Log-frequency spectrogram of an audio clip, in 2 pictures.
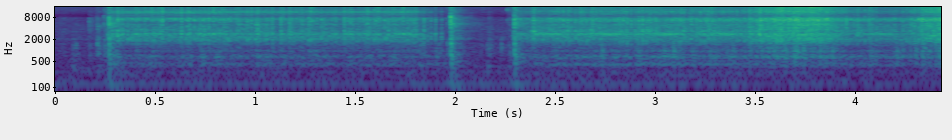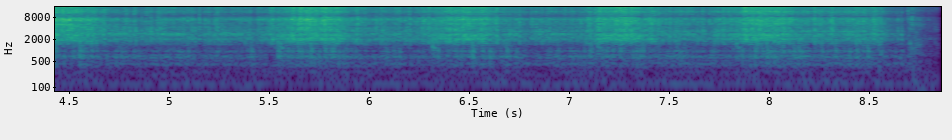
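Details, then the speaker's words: Model train loco chassis with an added gear for the puff and chuff signal, on a new frame and gear: a raspy, scraping gear whir pulsing about every 0.8 s; the source of the noise is unclear, and the owner hopes it quiets down or more grease helps. "Over time, maybe it'll quiet down, or we'll put more grease in it."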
